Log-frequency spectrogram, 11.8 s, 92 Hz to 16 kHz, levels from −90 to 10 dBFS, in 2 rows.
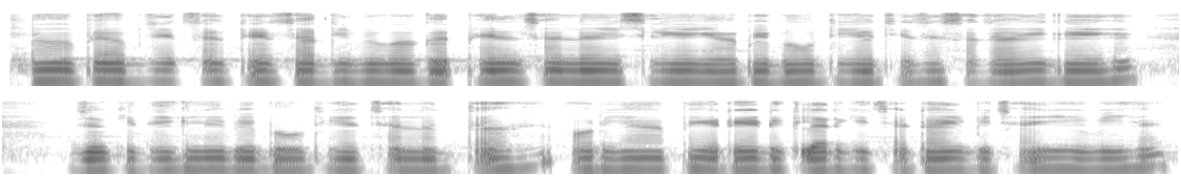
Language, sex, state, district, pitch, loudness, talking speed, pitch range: Hindi, male, Bihar, Supaul, 120 Hz, -44 LUFS, 215 wpm, 120-125 Hz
